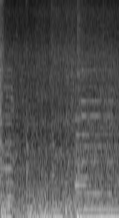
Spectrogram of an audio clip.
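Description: Strong ocean waves crash and roll at La Union beach, a loud close roar of surf with wind buffeting the microphone, no voices.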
